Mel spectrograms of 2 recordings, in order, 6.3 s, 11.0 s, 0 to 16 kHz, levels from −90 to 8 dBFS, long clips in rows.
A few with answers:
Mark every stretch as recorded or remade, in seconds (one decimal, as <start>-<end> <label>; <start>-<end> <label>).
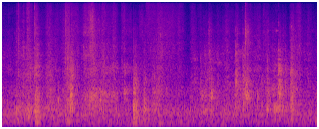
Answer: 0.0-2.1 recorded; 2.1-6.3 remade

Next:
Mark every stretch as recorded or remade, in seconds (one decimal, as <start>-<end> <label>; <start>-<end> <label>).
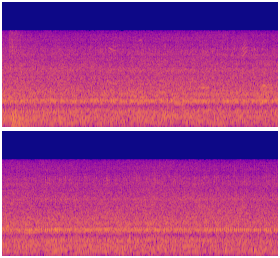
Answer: 0.0-11.0 recorded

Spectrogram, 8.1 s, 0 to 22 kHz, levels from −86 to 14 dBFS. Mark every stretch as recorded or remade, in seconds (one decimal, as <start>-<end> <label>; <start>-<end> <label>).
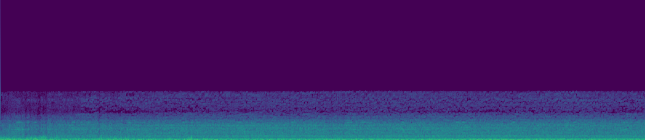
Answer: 0.0-3.1 remade; 3.1-8.1 recorded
